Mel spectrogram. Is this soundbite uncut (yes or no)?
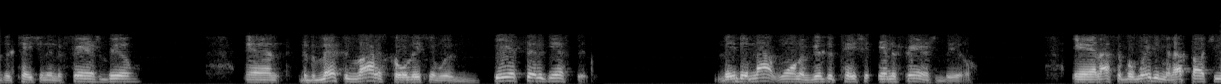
yes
